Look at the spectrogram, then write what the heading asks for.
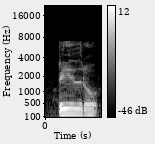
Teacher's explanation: nos damos cuenta que en la palabra Pedro la mayor fuerza de voz está en la primera sílaba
